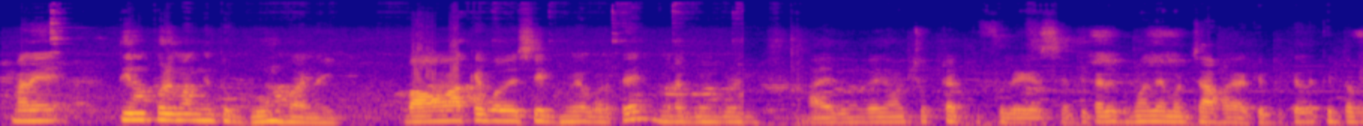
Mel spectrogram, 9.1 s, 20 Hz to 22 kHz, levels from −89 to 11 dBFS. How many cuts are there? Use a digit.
1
